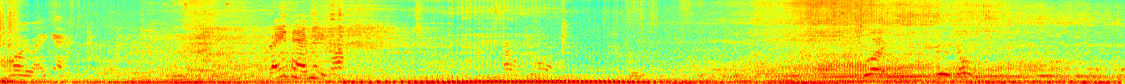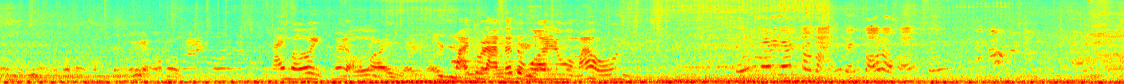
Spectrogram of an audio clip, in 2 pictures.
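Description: Busy street traffic: motorbike engines running and passing close by, loudest about four to six seconds in. People's voices talk over it, mostly in the second half.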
